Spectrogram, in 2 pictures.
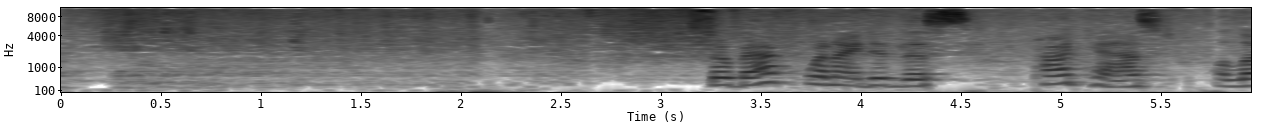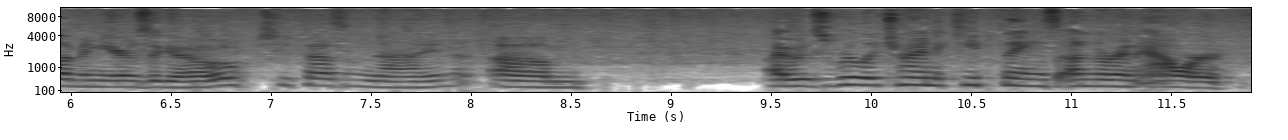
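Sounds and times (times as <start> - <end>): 
fresh water pouring over soaking rice: 0.1 - 3.8
speech: 3.2 - 8.7, 9.5 - 11.8.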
